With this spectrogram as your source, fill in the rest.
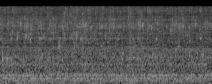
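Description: An 80s Kenmore laundry center washing machine fills with water, a steady close rushing gush of spray and flow that holds even and unbroken throughout, with no voices.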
